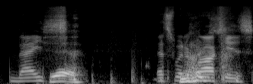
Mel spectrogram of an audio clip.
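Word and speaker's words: gneiss: yeah dude i did look nice so smart it's spelled g n e i s s nice that's when a rock is is layered as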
